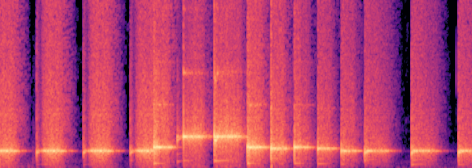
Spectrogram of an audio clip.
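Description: A bright synthesized whistle in a future bounce track plays a rhythmic run of short notes, rising then falling in pitch, loud and up front over a steady electronic lead.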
